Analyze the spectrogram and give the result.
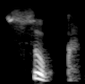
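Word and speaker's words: Zug: ইয়া জেড এর উচ্চারণটা সেট হবে সেট স উচ্চারণ হচ্ছে সেট এক্সাম্পল দেখি সুক অর্থ ট্রেন সুক সুক অর্থ ট্রেন চলেন এবার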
